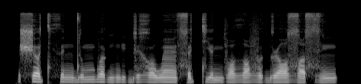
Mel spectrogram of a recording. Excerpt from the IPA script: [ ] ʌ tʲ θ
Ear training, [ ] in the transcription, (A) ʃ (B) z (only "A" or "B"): A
